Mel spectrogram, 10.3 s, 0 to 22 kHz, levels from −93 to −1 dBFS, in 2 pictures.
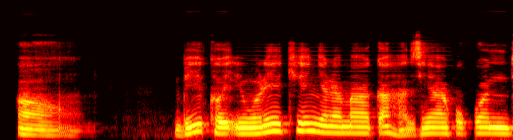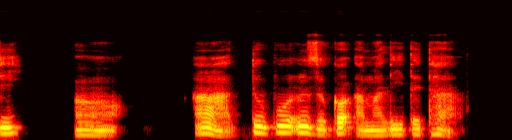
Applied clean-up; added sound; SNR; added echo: neural mask model DeepFilterNet 3.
